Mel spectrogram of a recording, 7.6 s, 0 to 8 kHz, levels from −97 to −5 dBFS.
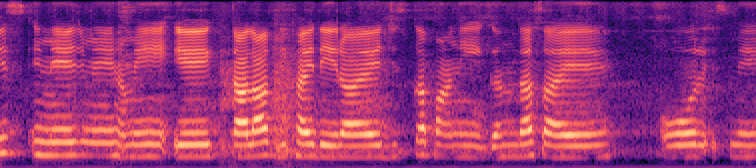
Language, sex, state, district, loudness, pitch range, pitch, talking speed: Hindi, female, Uttar Pradesh, Budaun, -18 LUFS, 205-230 Hz, 210 Hz, 145 wpm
